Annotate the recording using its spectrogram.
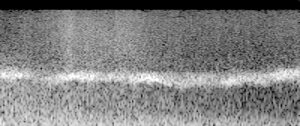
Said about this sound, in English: It's getting worse. I've never seen a storm like this, boat. Oh, I'm not sure I am either, Cap'n. Here's another wave. Duck down.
